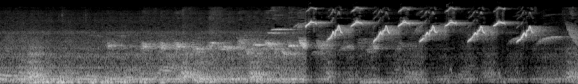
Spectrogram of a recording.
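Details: Cinereous tit lure song with long wucit phrasing, meant to excite young birds. Muffled background sounds come first, then a run of bright, rising whistled notes repeated quickly and steadily.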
